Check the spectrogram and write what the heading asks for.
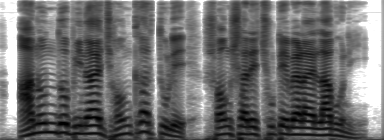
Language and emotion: Bengali, neutral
